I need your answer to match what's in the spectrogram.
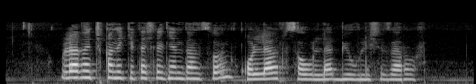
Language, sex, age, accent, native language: Uzbek, female, 19-29, Qashqadaryo, Uzbek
